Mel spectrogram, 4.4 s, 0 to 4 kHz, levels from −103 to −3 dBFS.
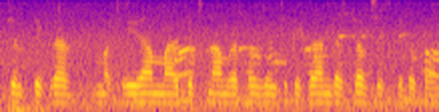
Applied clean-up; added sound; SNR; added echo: none; Thunder / Wind / Rain; 11 dB; none.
